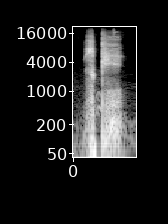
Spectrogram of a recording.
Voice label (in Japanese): "すき…", kawaii voice; 1200 kawaii voice!!; 色々なワンショット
